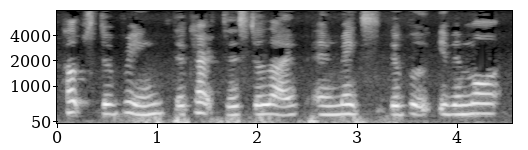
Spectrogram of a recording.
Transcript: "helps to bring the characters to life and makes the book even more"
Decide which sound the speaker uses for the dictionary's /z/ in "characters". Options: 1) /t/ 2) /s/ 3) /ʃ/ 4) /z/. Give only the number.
2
